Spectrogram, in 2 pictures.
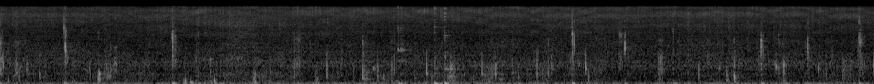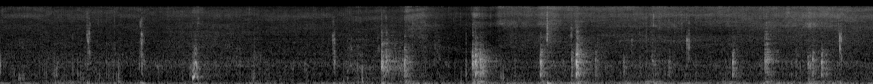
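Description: Marinated pork chops sizzling on a tabletop grill pan, a steady hiss with many sharp clicks and taps of utensils on plates and grill. In the last few seconds the clatter gets busier as tongs move a chop on the grill grate.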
